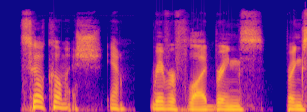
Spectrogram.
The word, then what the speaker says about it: Skokomish: salmon crossing how do you say that skokamish skokomish skokomish yeah river flood brings brings salmon to the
